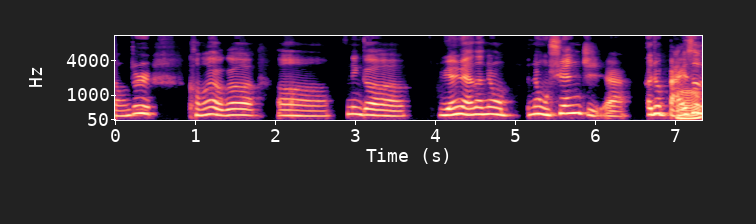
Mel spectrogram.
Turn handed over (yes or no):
no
